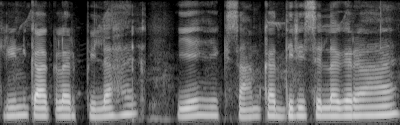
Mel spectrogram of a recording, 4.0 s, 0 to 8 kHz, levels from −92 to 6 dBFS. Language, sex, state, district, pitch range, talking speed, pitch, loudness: Hindi, male, Jharkhand, Palamu, 145-155 Hz, 195 wpm, 150 Hz, -18 LUFS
